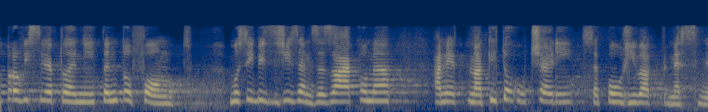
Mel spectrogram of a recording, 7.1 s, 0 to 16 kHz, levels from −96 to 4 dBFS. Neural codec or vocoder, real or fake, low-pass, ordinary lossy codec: codec, 16 kHz, 1 kbps, X-Codec, HuBERT features, trained on balanced general audio; fake; 7.2 kHz; MP3, 64 kbps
